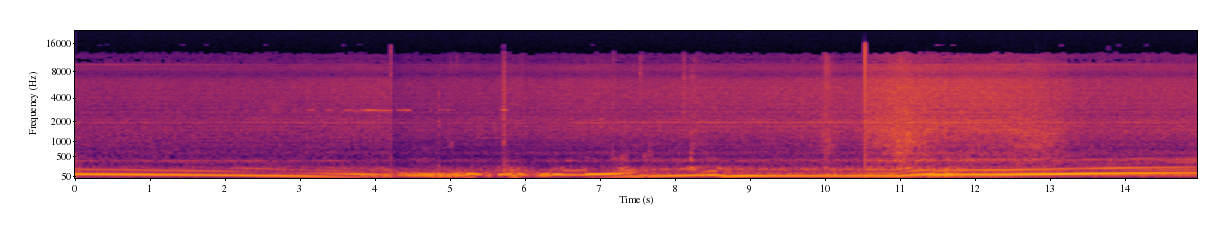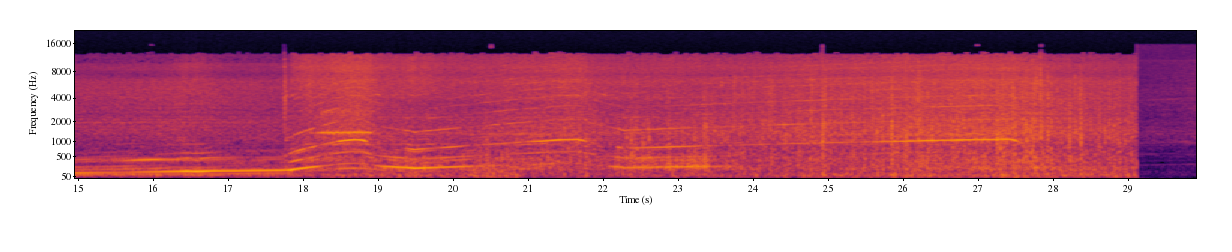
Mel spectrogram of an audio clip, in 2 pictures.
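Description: Supercharged Mercedes SLK320's M112 3.2-litre V6 at full throttle, revving up through the gears, its pitch climbing and then dropping back at each shift. The engine is loud at first and gets quieter over the second half as the car pulls away.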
